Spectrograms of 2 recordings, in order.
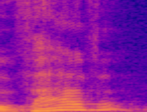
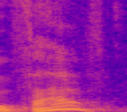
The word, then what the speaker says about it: Vav: de Yahushua, est vraie, que ça se prononce vraiment V.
